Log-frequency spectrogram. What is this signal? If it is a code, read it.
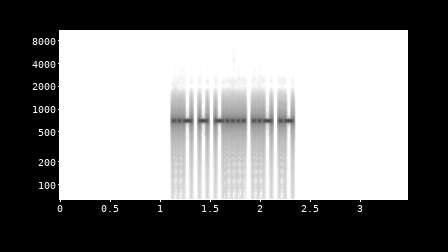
Morse code, heard as a keyed tone, about 44 wpm, 700 Hz. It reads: UT6UA
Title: Call Signs Repeated 2x - 45wpm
